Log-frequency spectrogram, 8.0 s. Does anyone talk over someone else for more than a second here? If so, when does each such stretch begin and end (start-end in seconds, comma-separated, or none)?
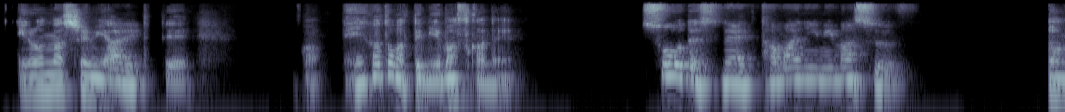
none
